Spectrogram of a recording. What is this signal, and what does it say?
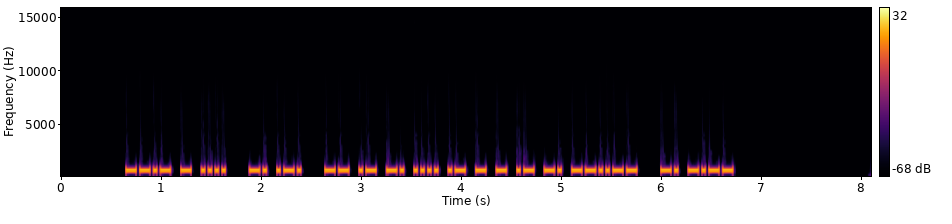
Morse code, heard as a keyed tone, about 34 wpm, 700 Hz. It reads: QTH NR MANHATTAN, NY
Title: Practice QSO - Exchange 1 - Beginning - 35wpm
